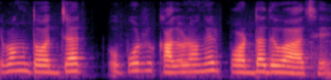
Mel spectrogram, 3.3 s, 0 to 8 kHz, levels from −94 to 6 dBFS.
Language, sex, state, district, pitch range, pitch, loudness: Bengali, female, West Bengal, Jalpaiguri, 205-240 Hz, 220 Hz, -21 LUFS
